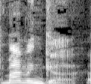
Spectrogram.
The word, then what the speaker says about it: Manninger: I always thought it was Alex Manninger, but I had to rework on pronouncing it. It's Manninger.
